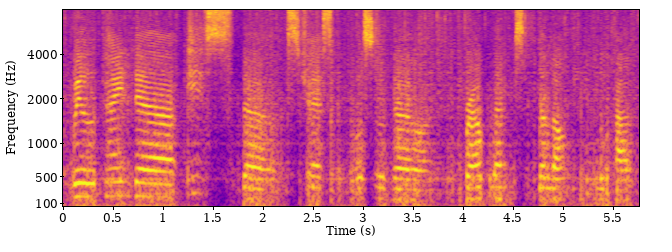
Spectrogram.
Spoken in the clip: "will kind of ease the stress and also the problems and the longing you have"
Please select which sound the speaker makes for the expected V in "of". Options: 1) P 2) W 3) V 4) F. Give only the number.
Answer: 1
